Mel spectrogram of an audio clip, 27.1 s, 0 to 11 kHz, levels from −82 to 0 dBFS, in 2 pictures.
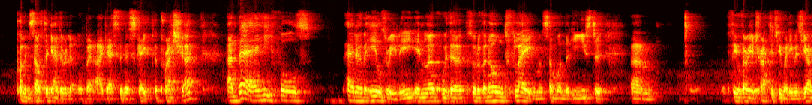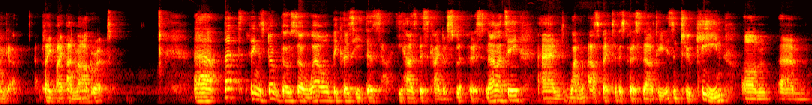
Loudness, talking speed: -19 LUFS, 165 wpm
